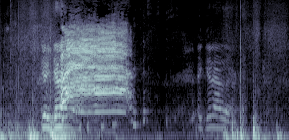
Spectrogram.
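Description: A young boy shouts loudly and excitedly close by.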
